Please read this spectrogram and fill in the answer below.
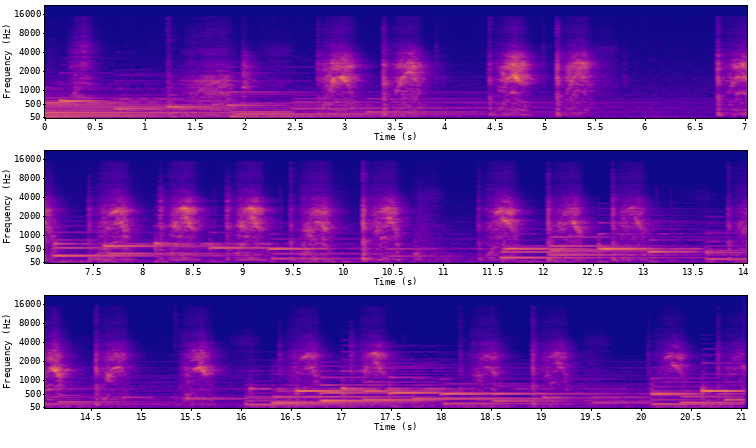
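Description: Hand file rasping on a small metal ring blank in short, regular strokes, about one or two a second, with a pause of about a second around six seconds in. Background music with sustained notes plays underneath.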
